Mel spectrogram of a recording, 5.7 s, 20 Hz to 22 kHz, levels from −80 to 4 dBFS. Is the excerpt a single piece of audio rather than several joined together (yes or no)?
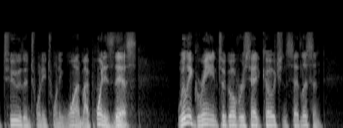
yes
